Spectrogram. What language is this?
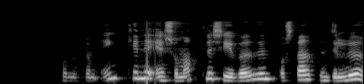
Icelandic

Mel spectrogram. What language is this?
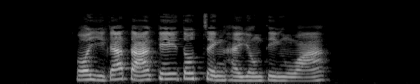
Cantonese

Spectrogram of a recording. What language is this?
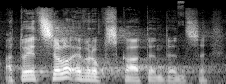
Czech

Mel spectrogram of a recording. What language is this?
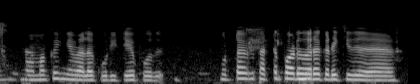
Tamil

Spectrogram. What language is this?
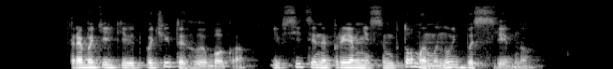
Ukrainian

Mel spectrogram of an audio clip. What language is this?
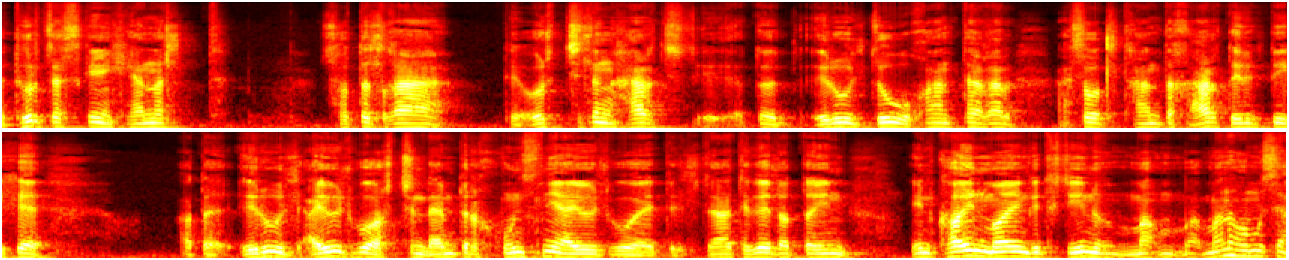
Korean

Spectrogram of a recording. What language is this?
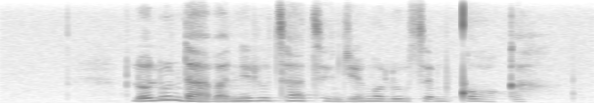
Zulu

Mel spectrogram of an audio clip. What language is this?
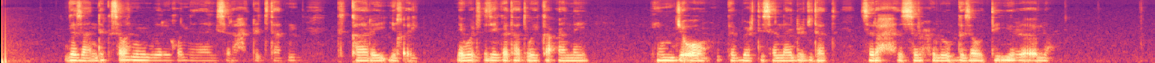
Tigrinya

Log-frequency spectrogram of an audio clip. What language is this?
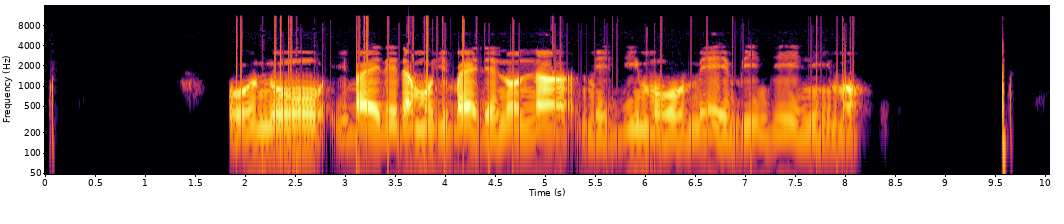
Batanga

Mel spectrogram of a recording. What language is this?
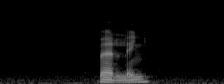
Norwegian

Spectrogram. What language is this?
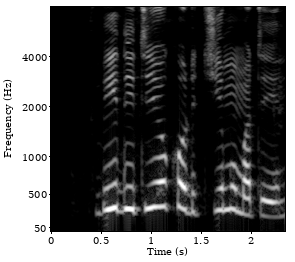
Luo (Kenya and Tanzania)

